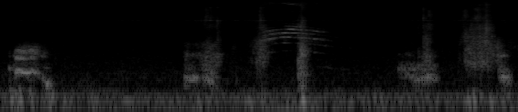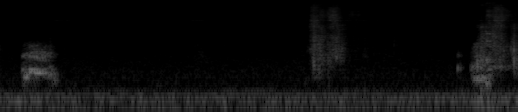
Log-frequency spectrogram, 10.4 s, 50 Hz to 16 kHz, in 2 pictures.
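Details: Indoor play session on 7-25 between the mother cat Patience and her litter of five kittens, four male and one female; a busy run of short meows mixed with thin, high, wavering kitten squeals, several overlapping, over a faint low hum.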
